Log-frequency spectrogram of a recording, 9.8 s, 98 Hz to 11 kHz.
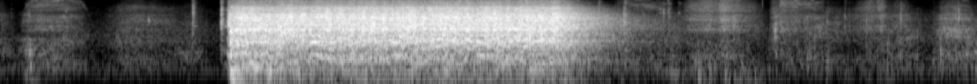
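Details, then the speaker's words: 1975 Chevrolet K10 square-body four-wheel-drive pickup after sitting 18 years; about three seconds of steady cranking that never fires, no fuel reaching carburetor, tank suspected empty; crank no-start, no fuel delivery. "see if there's any fuel out no okay let's get some i see some carb clean right uh i think she's plum empty"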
